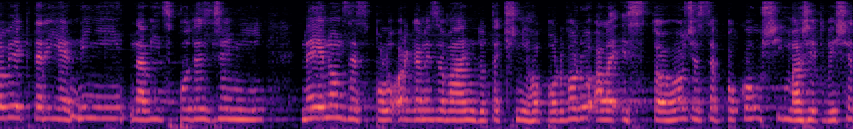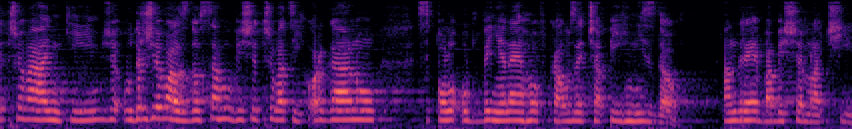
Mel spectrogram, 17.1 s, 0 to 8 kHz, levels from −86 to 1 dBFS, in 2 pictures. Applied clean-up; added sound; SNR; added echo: neural separator model SepFormer DNS4.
